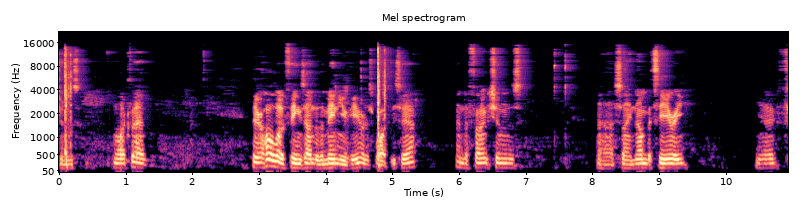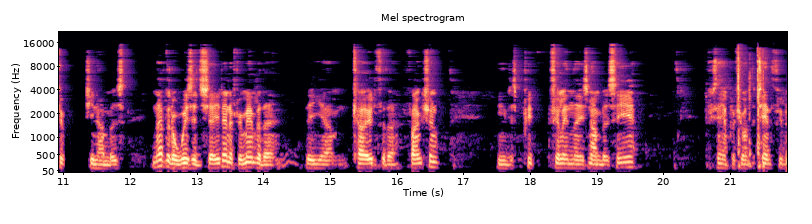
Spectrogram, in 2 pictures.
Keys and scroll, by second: 4.6 BackSpace, 21.0 1, 21.2 0.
